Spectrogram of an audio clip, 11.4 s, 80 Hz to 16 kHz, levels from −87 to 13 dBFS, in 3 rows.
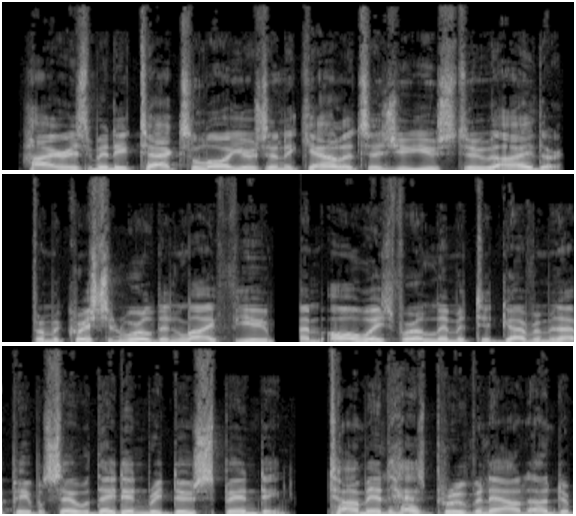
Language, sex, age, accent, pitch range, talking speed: English, male, 50-69, American, 85-115 Hz, 205 wpm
